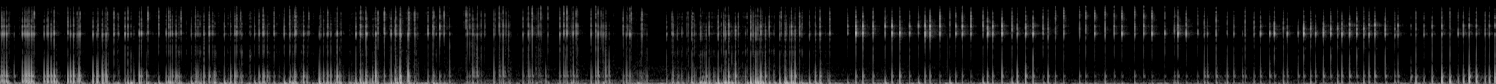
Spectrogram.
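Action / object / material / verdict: tap / plastic hairbrush with glitter-filled back / plastic / none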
